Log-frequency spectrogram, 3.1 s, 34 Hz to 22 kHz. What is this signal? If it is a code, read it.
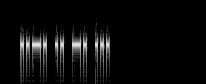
Morse code, heard as a keyed tone, about 27 wpm, 690 Hz. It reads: FINS
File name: Easy Words - Speed-Racing with Hints - 22wpm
